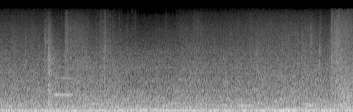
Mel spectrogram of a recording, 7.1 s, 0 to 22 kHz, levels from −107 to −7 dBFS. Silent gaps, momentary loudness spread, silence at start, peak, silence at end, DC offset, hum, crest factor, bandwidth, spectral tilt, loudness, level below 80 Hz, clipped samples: none; 3 LU; 0 s; -16 dBFS; 0 s; under 0.1%; none; 14 dB; 12 kHz; -7 dB/octave; -31 LUFS; -30 dBFS; under 0.1%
